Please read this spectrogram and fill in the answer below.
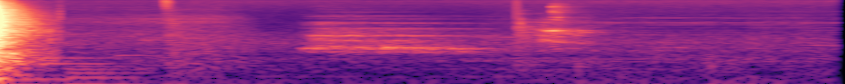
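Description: A single loud, sharp hit with a short ringing tail as the background music ends, after which only faint sounds remain.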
